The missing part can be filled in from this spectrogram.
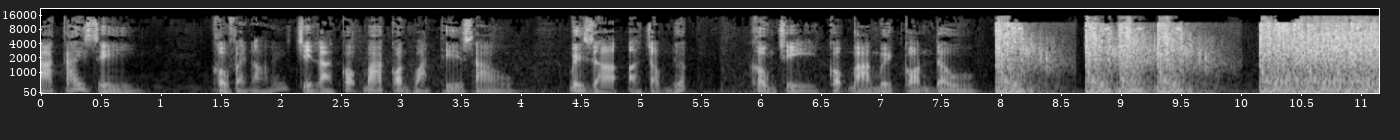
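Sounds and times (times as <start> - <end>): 
speech: 0.0 - 7.9
rapid continuous gunfire during an attack on boats on the water: 8.0 - 11.1.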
